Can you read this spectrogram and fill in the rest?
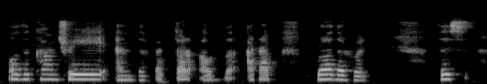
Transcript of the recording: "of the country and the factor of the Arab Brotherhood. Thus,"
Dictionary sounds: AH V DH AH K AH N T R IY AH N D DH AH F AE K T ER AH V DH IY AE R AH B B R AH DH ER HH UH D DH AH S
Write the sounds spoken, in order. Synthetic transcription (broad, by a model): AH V DH AH K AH N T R IY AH N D DH AH F AE K T ER AH V DH IY AE R AH B B R AH DH ER HH UH D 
